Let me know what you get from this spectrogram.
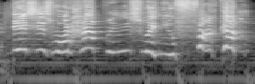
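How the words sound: It is said in an attempted English accent.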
